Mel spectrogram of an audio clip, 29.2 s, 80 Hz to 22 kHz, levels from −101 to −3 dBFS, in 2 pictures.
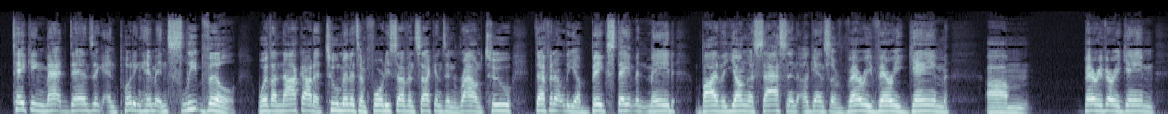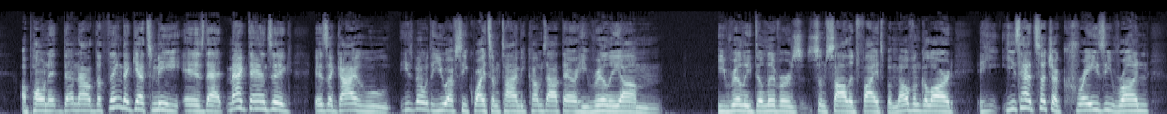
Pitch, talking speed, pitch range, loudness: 170 Hz, 170 wpm, 155-180 Hz, -20 LUFS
